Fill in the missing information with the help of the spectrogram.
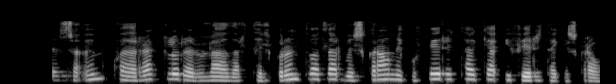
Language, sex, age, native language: Icelandic, female, 50-59, Icelandic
